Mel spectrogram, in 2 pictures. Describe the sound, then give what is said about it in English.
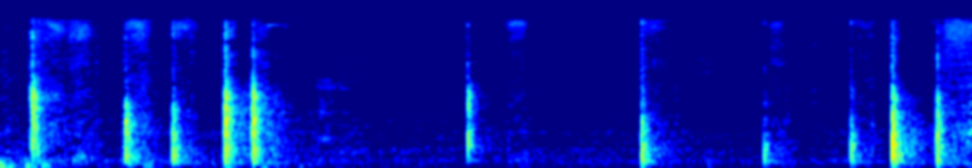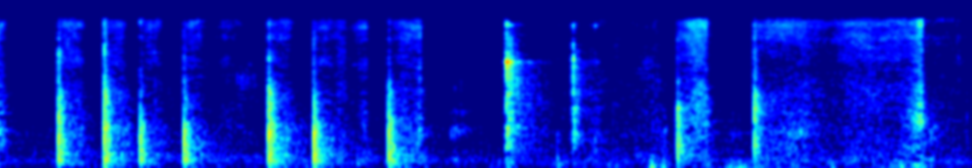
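Strokes of writing on a board during a lecture, many short scratchy bursts in irregular clusters separated by brief pauses, heard alone without talk. “Oh, let me write that down here, just so you know.”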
